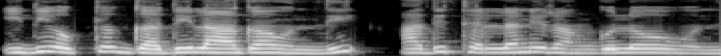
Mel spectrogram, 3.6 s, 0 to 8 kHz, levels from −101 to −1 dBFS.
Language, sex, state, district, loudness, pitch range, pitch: Telugu, female, Telangana, Hyderabad, -17 LUFS, 200-230 Hz, 210 Hz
